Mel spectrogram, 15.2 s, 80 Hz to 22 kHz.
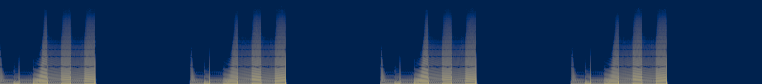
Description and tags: aisha 09 24 10 126bpm bass bursts A
This is a synthesized bass loop I made using Ableton Live.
